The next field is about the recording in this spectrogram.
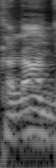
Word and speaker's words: cologne: Well, I've definitely sampled some good colognes in my time, but I don't know if I've sniffed any coffee Cologne. – Beans. – Cologne. I believe it's pronounced. – Right. – Like lasagna.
